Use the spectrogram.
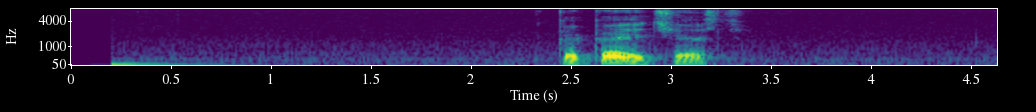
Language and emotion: Russian, neutral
